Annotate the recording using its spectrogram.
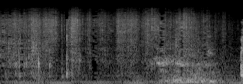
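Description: Crinkling, rustling sound of something being handled, uneven and scratchy throughout.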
